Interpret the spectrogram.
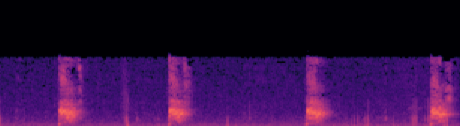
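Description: A small white fluffy dog barking four times, single high-pitched barks spaced evenly about every second and a half.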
